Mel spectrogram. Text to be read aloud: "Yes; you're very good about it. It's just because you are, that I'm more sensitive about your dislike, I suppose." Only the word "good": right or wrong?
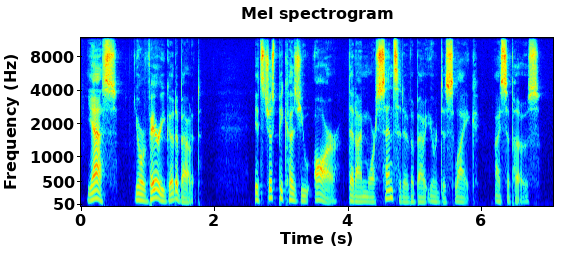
right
